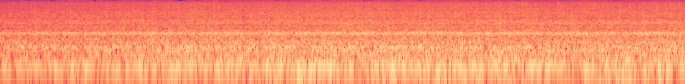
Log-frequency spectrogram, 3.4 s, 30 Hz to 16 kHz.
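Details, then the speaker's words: Vortec engine with 343,843 km, air conditioning running and blowing cold: steady even idle with faint constant whine from the AC side; engine sounds healthy, normal idle. "it's got 343,843K on her, but seems to still run decently, you know, so what the heck for what I paid for her."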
